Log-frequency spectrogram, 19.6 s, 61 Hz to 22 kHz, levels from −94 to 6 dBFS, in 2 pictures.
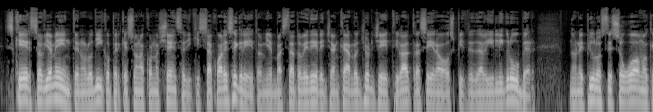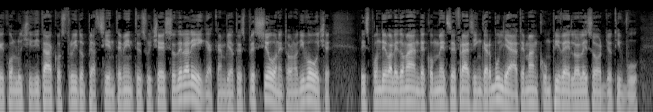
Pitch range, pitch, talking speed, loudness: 90-105 Hz, 95 Hz, 180 wpm, -25 LUFS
